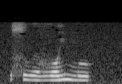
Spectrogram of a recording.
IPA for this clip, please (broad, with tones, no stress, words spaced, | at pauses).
sṳ˨˩ə̯vo˨˦j mu˨˩k̚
